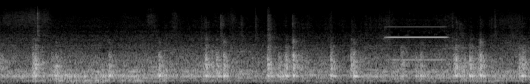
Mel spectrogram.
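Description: Gornergrat Bahn electric rack-railway train running uphill: a steady hum with irregular clicks and knocks from the wheels on the track. A short high beep sounds about four seconds in.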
